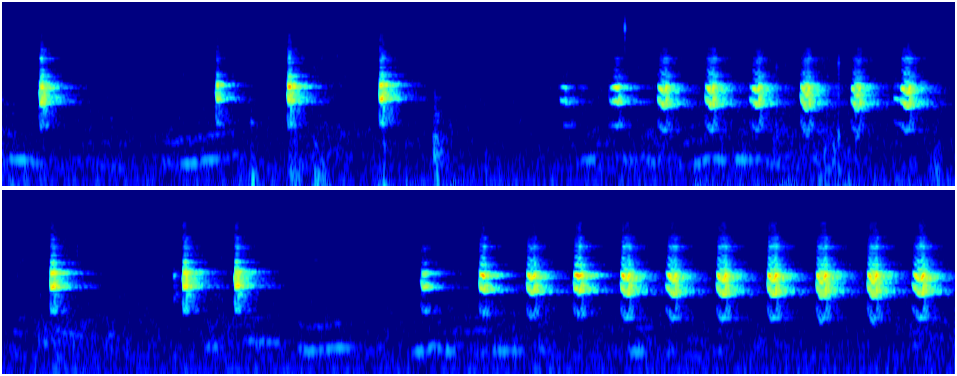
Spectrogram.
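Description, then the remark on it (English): Turkey yelps played on a pot-and-peg slate friction call: short, raspy, mid-pitched notes in uneven groups, building to a fast run of about a dozen evenly spaced yelps at the end, with no talking. “that slate has this sound that makes a tree yelp a little bit better than I would say an aluminum top, copper top, or a glass top.”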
